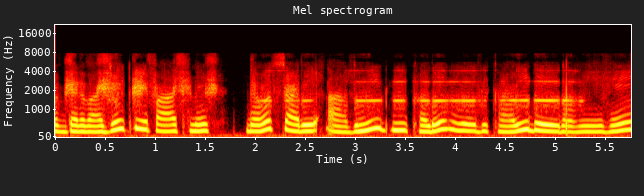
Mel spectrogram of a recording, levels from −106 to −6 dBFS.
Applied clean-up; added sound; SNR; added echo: neural diffusion model UNIVERSE++.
